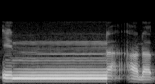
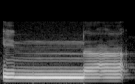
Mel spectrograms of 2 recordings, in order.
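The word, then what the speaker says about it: إنا: kita pelajari atasnya dulu ada Inna dibacanya in ada takzib ditahan Inna ya bukan Ina tapi Inna ndak ya kemudian ini ada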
